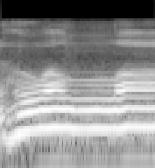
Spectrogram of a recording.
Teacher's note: Huwallah di sini ada lafaz Allah atau lam jalalah, dibaca dengan suara tafkhim atau ditebalkan, sebab lafaz Allah sebelumnya didahului harokat fathah atau baris di atas.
